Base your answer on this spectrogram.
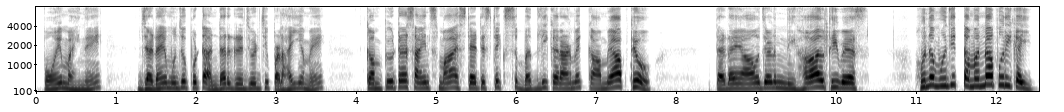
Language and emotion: Sindhi, happy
